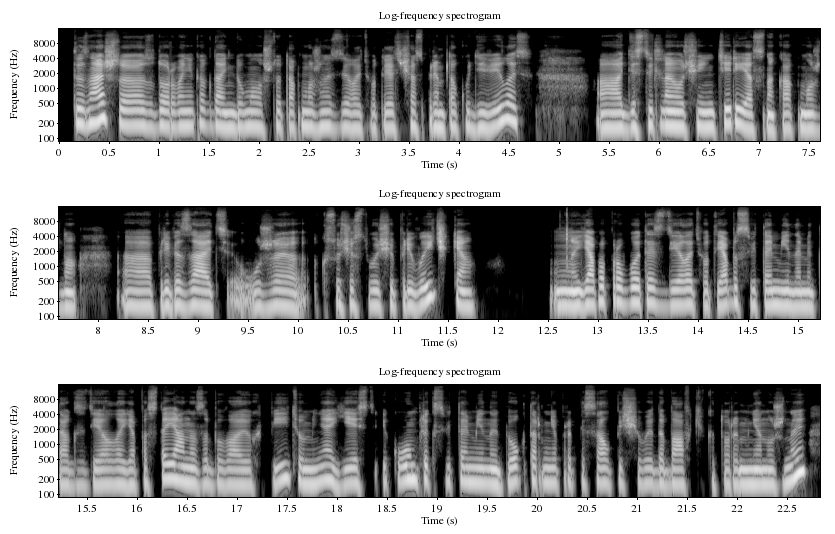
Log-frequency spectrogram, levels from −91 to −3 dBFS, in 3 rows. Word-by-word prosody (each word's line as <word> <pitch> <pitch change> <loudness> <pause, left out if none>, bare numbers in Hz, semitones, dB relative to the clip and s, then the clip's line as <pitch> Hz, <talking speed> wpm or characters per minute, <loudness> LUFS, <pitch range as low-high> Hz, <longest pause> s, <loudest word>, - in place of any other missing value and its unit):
Ты 195 - +3
знаешь, 210 +5 +6
э, 180 -1 +3
здорово, 165 +1 -1
я 175 - +1
никогда 175 -1 -1
не 160 0 +2
думала, 165 +1 -1
что 170 +4 -3
так 165 +1 -5
можно 170 0 0
сделать. 155 -2 -4
Вот 155 0 -8
я 160 0 +1
сейчас 145 +1 -2
прям 160 -2 -1
так 165 -1 -4
удивилась. 175 +8 +1 0.6
А, 160 +1 +3
действительно, 170 +3 +2
очень 165 +1 +1
интересно, 165 -6 +2
как 155 -1 -3
можно, 150 -1 0 0.4
э, 155 -1 +1
привязать 160 +1 +1
у 185 -6 -5
уже 155 -1 -1
к - - -13
существующей 160 -1 -2
привычке. 160 - +3 0.8
М, 160 - +2
я 160 +2 +6
попробую 190 -1 +1
это 185 0 -1
сделать, 165 0 -1
вот 155 +1 -6
я 165 +1 +5
бы 190 +2 -3
с - - -2
витаминами 160 -1 +1
так 150 0 -4
сделала. 155 +2 -3
Я 150 -1 -1
постоянно 175 +4 +1
забываю 155 0 -3
их - - -12
пить. 195 +4 -2
У - - 0
меня 160 +4 +1
есть 160 -3 -2
и - - -6
комплекс 185 +1 -1
витаминный, 170 -3 0
доктор 175 +5 -3
мне 165 -1 -2
прописал 165 +1 -4
пищевые 160 +1 -3
добавки, 155 0 -3
которые 155 0 -5
мне 155 0 +3
нужны, 165 - +3
165 Hz, 165 wpm, -21 LUFS, 155-175 Hz, 0.8 s, знаешь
